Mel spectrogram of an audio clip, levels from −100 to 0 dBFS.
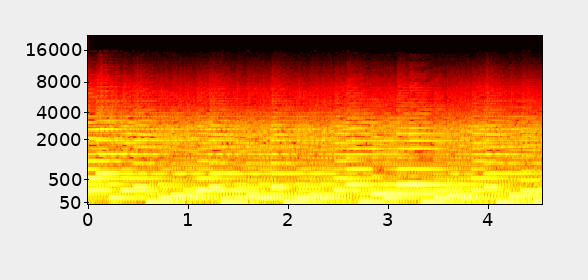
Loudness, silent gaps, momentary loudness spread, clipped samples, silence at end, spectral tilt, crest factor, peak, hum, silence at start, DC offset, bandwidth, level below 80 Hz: -14 LUFS; none; 2 LU; under 0.1%; 0 s; -7.5 dB/octave; 12 dB; -2 dBFS; none; 0 s; under 0.1%; 8.8 kHz; -22 dBFS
